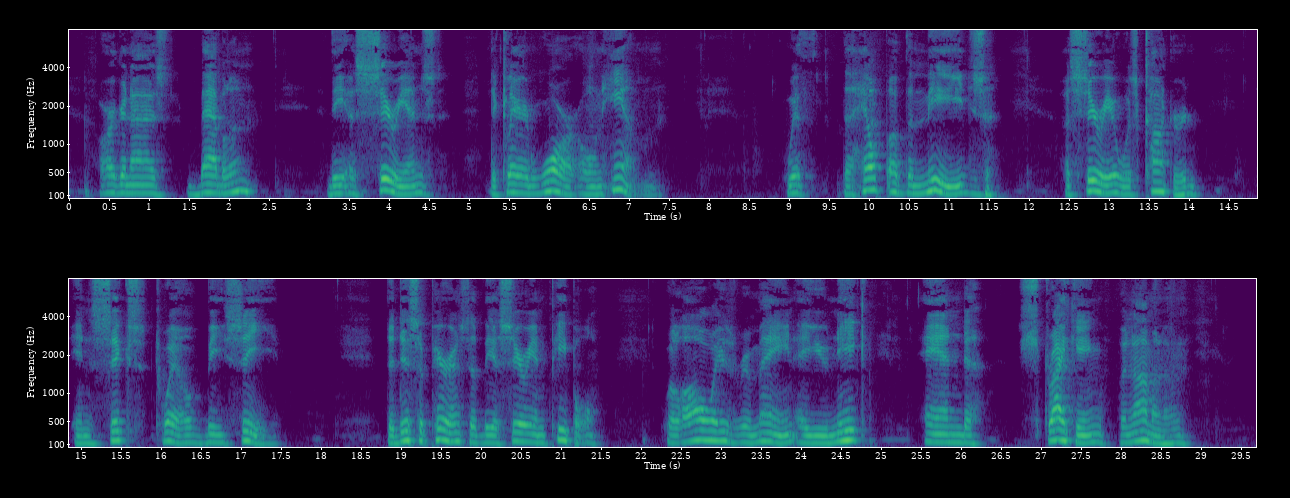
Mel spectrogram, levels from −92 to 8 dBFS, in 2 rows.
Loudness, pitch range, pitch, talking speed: -30 LUFS, 125-165 Hz, 140 Hz, 70 wpm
